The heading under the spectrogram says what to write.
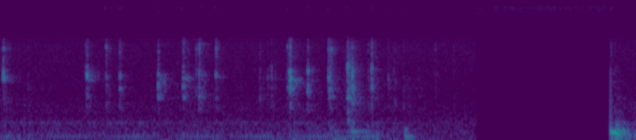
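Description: Rapid clicking of a computer keyboard being typed on, fairly steady for about two seconds, then a sudden cut to silence before a brief noise returns.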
